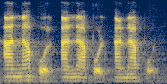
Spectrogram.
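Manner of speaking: "an apple" repetido, la ene pegada a la vocal; enlace fluido. Shown as a demonstration. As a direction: encadena "an apple" como una sola palabra. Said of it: "Todo fluido". (todo fluido y ligado)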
